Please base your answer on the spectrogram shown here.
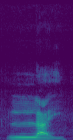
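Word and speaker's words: lie: पाई, टाई या डाई ऐसे पढ़ेंगे, और ये लाई।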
